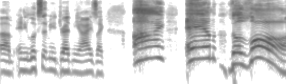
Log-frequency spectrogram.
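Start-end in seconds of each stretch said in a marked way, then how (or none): 2.0-4.3 shrill, booming, slow yell, with law stretched. Retelling the one time he yelled from across the room: imitating someone yelling. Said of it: "this is the only time that man has ever yelled at me".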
